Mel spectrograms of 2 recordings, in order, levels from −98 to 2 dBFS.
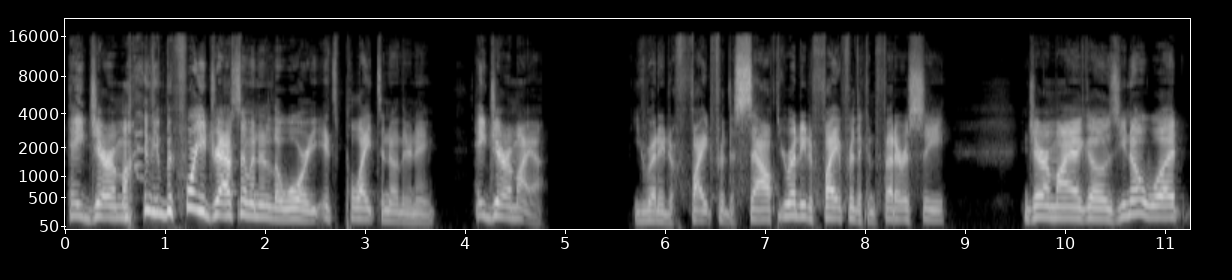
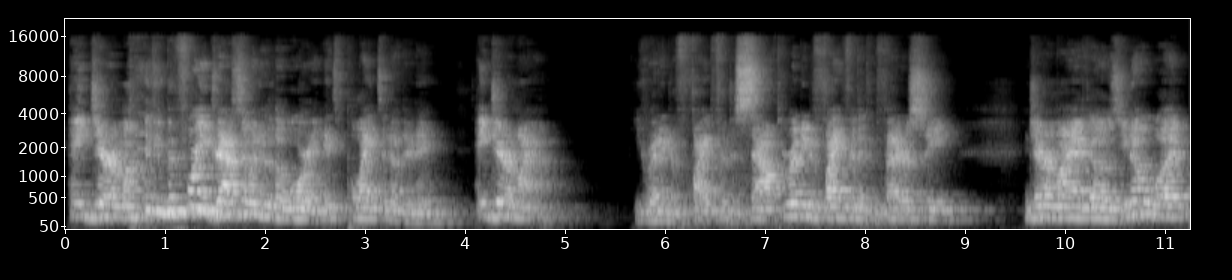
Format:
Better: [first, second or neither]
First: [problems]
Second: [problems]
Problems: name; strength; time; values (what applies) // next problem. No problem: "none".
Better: first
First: none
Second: off-mic speech; far // room echo; noticeable; dies away in 0.6 s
